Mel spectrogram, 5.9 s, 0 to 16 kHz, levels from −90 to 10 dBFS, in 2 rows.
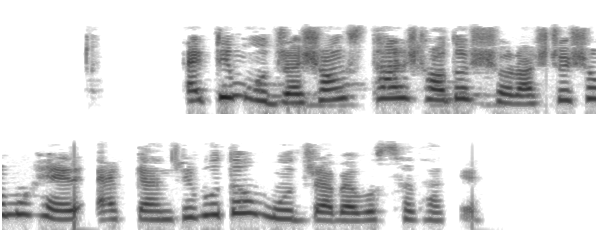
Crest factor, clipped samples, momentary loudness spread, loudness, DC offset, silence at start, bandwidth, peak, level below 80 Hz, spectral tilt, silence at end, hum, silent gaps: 18 dB; under 0.1%; 8 LU; -17 LUFS; under 0.1%; 0.9 s; 7.8 kHz; 0 dBFS; -62 dBFS; -1.5 dB/octave; 0.6 s; none; 3.59-3.64 s, 5.20-5.25 s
